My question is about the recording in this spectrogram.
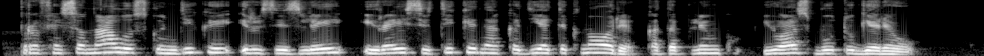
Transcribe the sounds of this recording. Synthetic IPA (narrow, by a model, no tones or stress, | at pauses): pɾɔfʲɛsʲɪɔnɑːlˠuskʊnʲd̪ʲiːkɐɪʔɪɾzʲɪzʲlʲɛɪiːɾɐisʲɪt̪ʲɪkʲɪnʲɛkɐt̪jiɛt̪ʲɪknoːɾʲɪkɐt̪ɐpʲlʲɪŋkujuɔsbuːt̪uɡʲɛɾʲɛʊ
